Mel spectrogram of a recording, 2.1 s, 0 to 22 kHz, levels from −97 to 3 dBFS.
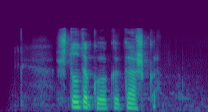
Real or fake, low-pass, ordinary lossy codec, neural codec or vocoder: fake; none; none; codec, 16 kHz, 4 kbps, X-Codec, HuBERT features, trained on balanced general audio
